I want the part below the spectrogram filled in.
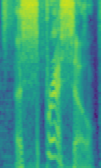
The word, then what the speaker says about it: espresso: So coming in at number five, espresso. A lot of people say espresso, but there's no X in there, so stop that.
